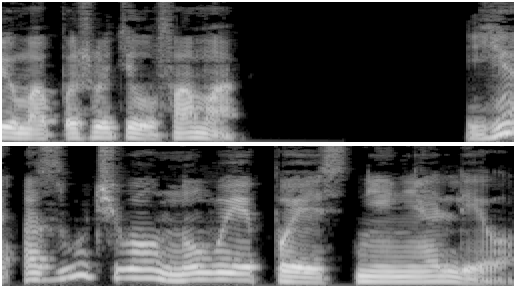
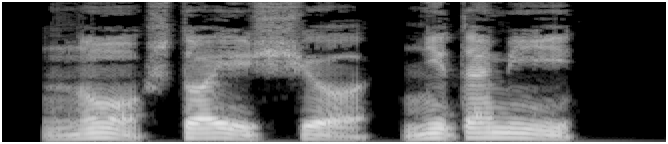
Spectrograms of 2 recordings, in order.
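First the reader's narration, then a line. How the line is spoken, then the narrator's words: Deep bass voice. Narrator (Russian): пробасил Леший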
